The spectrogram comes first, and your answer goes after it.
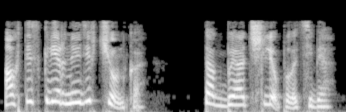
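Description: A woman's voice: high voice, very animated, normal speed, no room sound, muffled recording, pitched above the performer's own voice. A woman voicing a spiteful older schoolgirl who mocks and sneers. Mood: mocking. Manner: sneering, mocking.

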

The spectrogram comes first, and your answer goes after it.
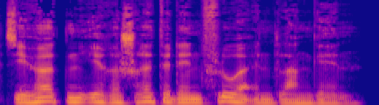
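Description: A man reading an audiobook as narrator, calm and measured. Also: deep voice, no room sound, studio quality. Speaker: audiobook reader. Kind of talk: scripted narration.

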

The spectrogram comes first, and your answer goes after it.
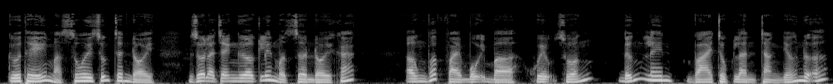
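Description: Expressive male storyteller, mellow and dry. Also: mid-range voice, no echo. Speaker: narrator. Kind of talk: audiobook story narration.

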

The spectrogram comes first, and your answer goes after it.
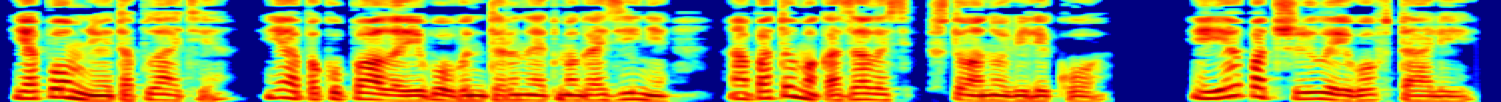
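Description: A woman reads a fantasy novel aloud in the first person. Her voice is low and mellow, and her storytelling is emotional and intimate. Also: expressive, fast. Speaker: audiobook narrator. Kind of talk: first-person audiobook narration.

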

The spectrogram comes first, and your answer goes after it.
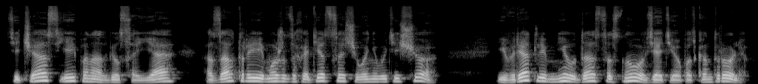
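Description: A man's voice: on the low side, animated, moderate pace, a little mellow. A man doing a wheedling, self-pitying schemer.

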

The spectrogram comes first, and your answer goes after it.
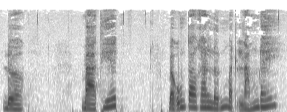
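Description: A woman's voice: mid-range voice, a little slow, mellow, breathy edge, no room sound. A woman voicing an enraged old husband and head of the house who barks stern orders.

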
